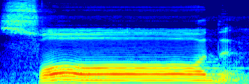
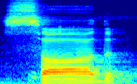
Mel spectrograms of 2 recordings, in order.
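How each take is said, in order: First: The letter name sounds heavy and full. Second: The letter name sounds light and thin. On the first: The speaker calls it right. "सौद को मोटा पढ़ना है" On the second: The speaker calls it wrong. "इसको बारीक नहीं पढ़ना। साद ऐसे नहीं पढ़ेंगे"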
